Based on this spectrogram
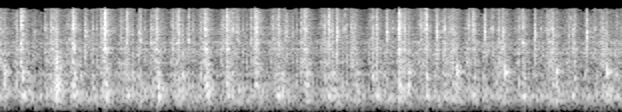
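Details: Servo-driven Podolsk sewing machine sewing leather with a roller foot, thread held for the first two stitches; steady, even clatter about three stitches a second, no knocks or snags: sewing cleanly.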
